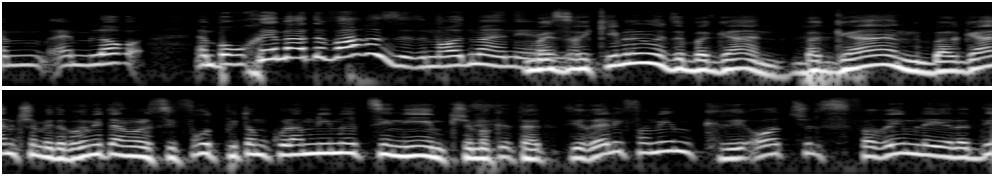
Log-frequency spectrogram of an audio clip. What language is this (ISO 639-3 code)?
heb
